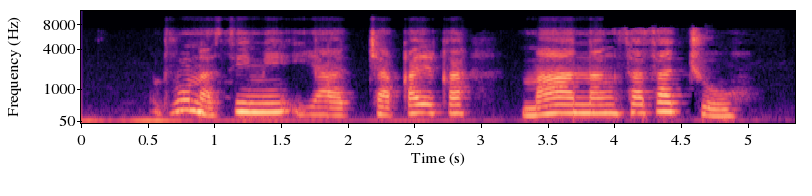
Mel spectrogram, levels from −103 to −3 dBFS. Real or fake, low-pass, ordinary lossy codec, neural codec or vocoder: real; 7.2 kHz; Opus, 32 kbps; none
